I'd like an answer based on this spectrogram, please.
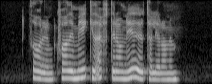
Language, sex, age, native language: Icelandic, female, 11, Icelandic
